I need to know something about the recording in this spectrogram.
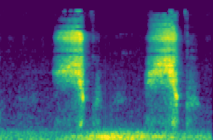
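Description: Two short, forceful breathy hisses from a woman's mouth, about a second apart, each trailing off in falling pitch.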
